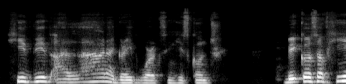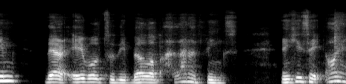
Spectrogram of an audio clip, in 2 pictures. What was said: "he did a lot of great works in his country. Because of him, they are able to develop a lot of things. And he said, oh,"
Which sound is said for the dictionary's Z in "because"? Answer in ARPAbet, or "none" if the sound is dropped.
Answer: S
